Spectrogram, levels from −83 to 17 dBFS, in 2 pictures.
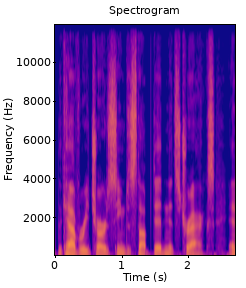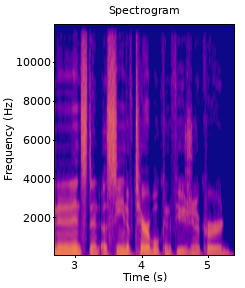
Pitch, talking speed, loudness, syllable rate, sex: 100 Hz, 225 wpm, -22 LUFS, 6.4 syllables/s, male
